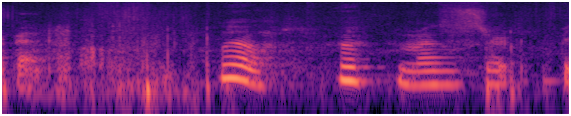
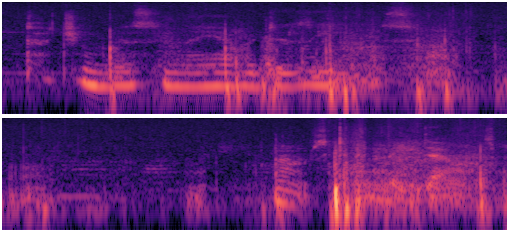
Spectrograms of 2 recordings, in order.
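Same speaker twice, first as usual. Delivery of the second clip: whispering; 3 semitones lower than usual. Real, not acted. Whispered gossip about disease.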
